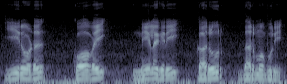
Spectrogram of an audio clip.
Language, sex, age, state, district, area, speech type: Tamil, male, 30-45, Tamil Nadu, Erode, rural, spontaneous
